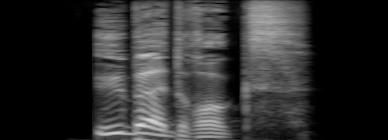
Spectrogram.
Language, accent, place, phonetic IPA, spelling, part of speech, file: German, Germany, Berlin, [ˈyːbɐˌdʁʊks], Überdrucks, noun, De-Überdrucks.ogg
- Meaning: genitive singular of Überdruck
